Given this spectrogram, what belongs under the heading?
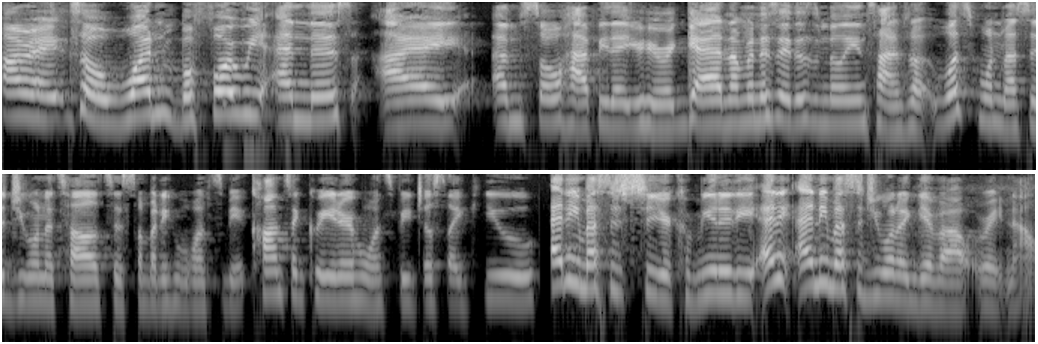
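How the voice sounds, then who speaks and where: A woman speaks at a very fast pace with hardly any pauses, in an animated tone. Her pitch is fairly high, with ordinary pitch variation. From US, Egyptian family. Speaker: podcast host, comedy content creator. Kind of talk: casual interview chat.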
